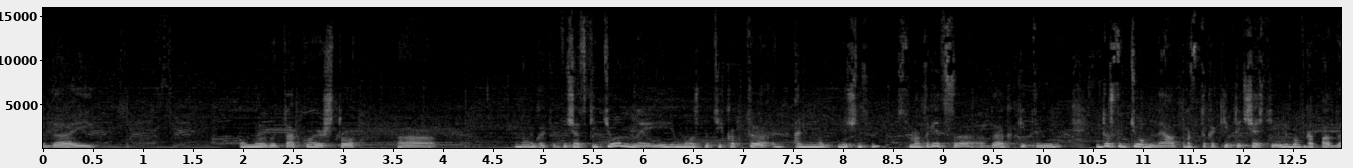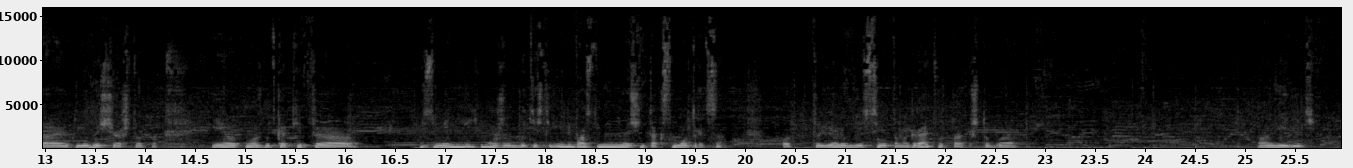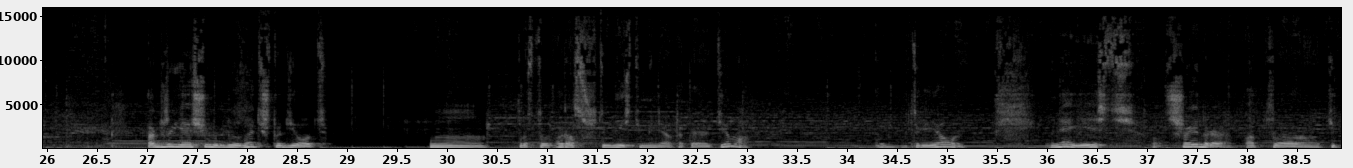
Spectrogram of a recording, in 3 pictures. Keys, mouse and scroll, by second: 1.1-6.1 drag, 6.5-11.5 drag, 13.9-18.9 drag, 21.1-26.2 drag, 27.3-32.4 drag, 33.9 click.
